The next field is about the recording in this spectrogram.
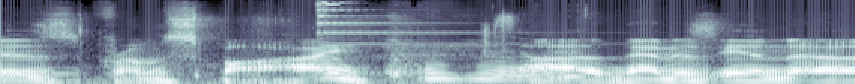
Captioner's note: bell dings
